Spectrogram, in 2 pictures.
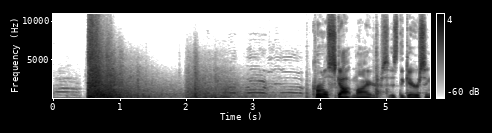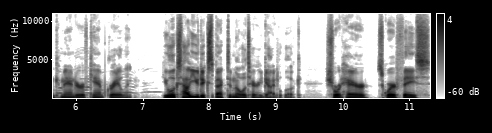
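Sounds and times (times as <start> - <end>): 
heavy artillery fired by soldiers in a field near Grayling during training: 0.5 - 4.0
speech: 3.9 - 11.3.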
